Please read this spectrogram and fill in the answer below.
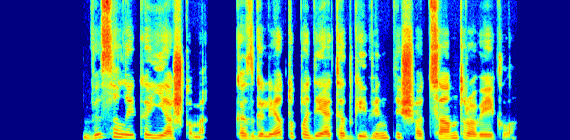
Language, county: Lithuanian, Klaipėda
